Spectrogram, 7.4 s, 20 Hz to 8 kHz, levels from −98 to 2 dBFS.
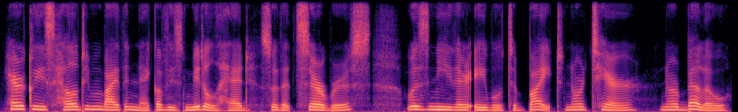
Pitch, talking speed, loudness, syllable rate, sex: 190 Hz, 180 wpm, -18 LUFS, 4.6 syllables/s, female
